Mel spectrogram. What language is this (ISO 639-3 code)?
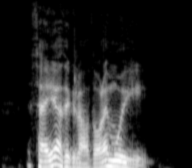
kab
